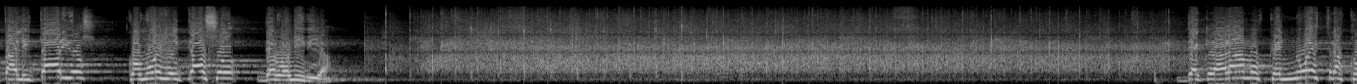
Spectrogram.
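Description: An elderly woman reads out clearly through a microphone.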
